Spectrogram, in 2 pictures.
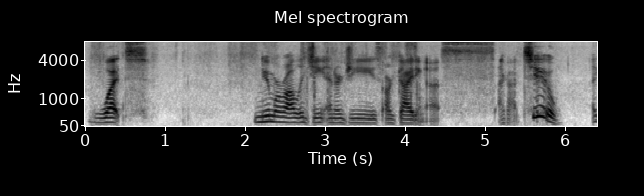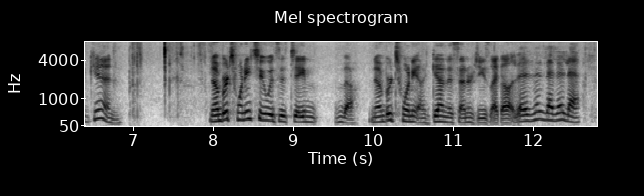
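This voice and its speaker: This woman's fairly low voice makes very wide pitch swings. She leaves long, frequent pauses. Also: moderate pace. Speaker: tarot and oracle card reader. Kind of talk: oracle card reading for viewers. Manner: casual, hesitant with fillers.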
